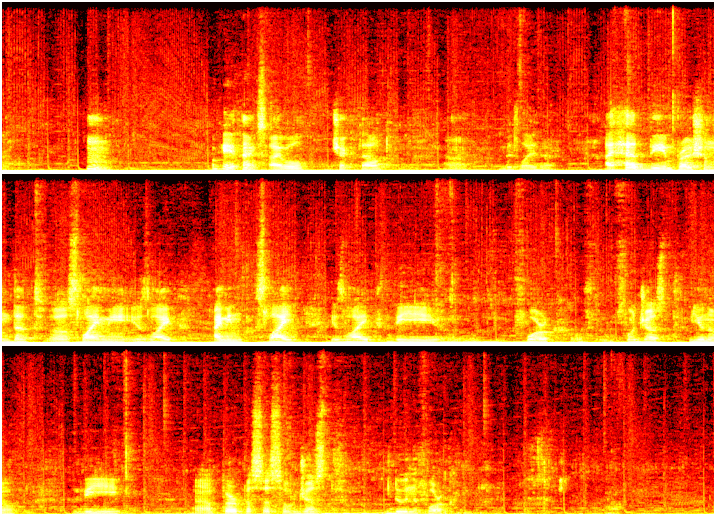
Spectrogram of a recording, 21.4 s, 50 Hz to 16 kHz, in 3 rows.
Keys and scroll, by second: 13.4-15.1 typing.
